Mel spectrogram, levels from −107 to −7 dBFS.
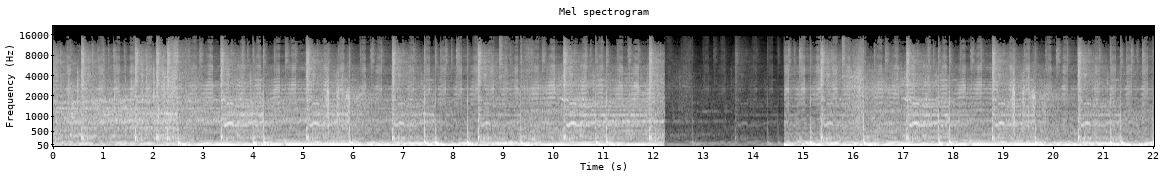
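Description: One channel inverted, 12.23 to 14.62 s: the sound abruptly shrinks to a faint residue about 28 dB down, its centre almost gone. The likely cause is one stereo channel with reversed polarity, so shared content cancels in mono.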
